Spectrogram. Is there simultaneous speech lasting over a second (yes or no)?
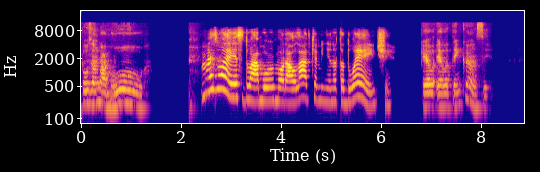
no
